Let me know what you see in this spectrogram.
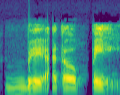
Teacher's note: diucapkannya ya tidak lain dan tidak bukan ya dengan mengetupkan dua bibir, saling mengaturkan dua belah bibir seperti itu dan kuat memang sifatnya.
